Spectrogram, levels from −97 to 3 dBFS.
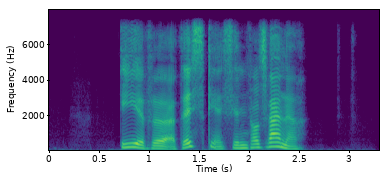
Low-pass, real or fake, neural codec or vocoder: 7.2 kHz; fake; codec, 16 kHz, 1 kbps, FunCodec, trained on Chinese and English, 50 frames a second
